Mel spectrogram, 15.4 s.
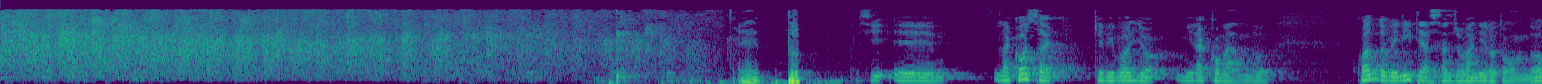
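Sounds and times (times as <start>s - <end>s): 
warm applause for a guest at the end of a talk: 0.0s - 7.5s
speech: 7.4s - 8.1s, 8.7s - 12.8s, 13.6s - 15.4s.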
